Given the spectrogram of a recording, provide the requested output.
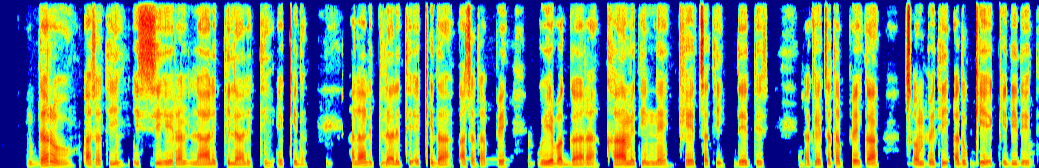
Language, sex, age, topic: Gamo, male, 18-24, government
